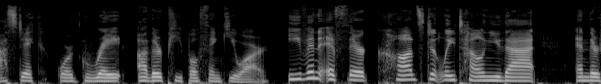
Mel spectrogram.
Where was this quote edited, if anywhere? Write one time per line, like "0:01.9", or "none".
0:02.8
